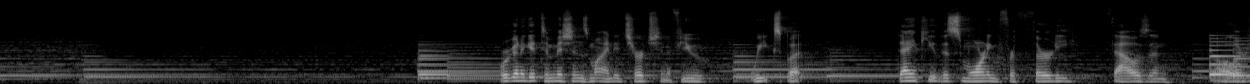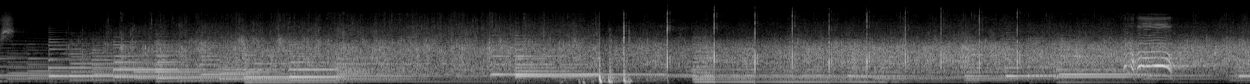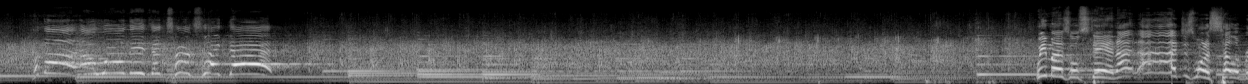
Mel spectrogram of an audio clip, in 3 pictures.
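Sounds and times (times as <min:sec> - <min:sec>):
speech: 0:05.0 - 0:08.2, 0:09.0 - 0:12.8, 0:15.0 - 0:15.6, 0:35.8 - 0:37.4
church audience applause: 0:13.0 - 0:37.3.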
